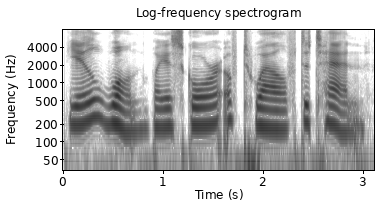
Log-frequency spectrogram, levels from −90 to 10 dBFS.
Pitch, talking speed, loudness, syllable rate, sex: 190 Hz, 175 wpm, -18 LUFS, 3.7 syllables/s, female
